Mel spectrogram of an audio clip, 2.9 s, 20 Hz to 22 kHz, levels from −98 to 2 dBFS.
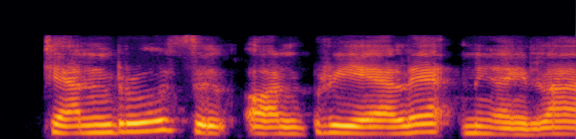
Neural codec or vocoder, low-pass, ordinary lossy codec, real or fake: codec, 16 kHz, 4.8 kbps, FACodec; none; none; fake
